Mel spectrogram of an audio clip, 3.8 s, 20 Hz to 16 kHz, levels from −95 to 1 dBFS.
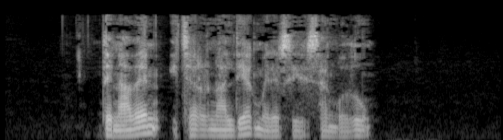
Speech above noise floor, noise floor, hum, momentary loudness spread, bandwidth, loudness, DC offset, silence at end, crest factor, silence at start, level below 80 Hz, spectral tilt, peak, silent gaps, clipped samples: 52 dB; -76 dBFS; none; 16 LU; 12 kHz; -22 LUFS; under 0.1%; 1 s; 24 dB; 0.75 s; -62 dBFS; -1.5 dB/octave; -2 dBFS; none; under 0.1%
